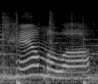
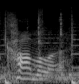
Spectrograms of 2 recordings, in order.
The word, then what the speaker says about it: Kamala: Just combine comma with la, and you get Kamala.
